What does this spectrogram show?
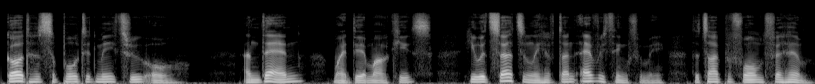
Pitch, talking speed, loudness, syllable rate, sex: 105 Hz, 175 wpm, -20 LUFS, 5.3 syllables/s, male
